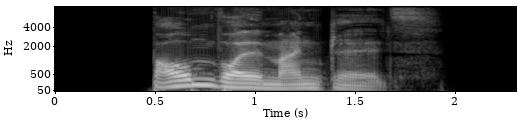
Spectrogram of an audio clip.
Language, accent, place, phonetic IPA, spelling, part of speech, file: German, Germany, Berlin, [ˈbaʊ̯mvɔlˌmantl̩s], Baumwollmantels, noun, De-Baumwollmantels.ogg
- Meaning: genitive singular of Baumwollmantel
